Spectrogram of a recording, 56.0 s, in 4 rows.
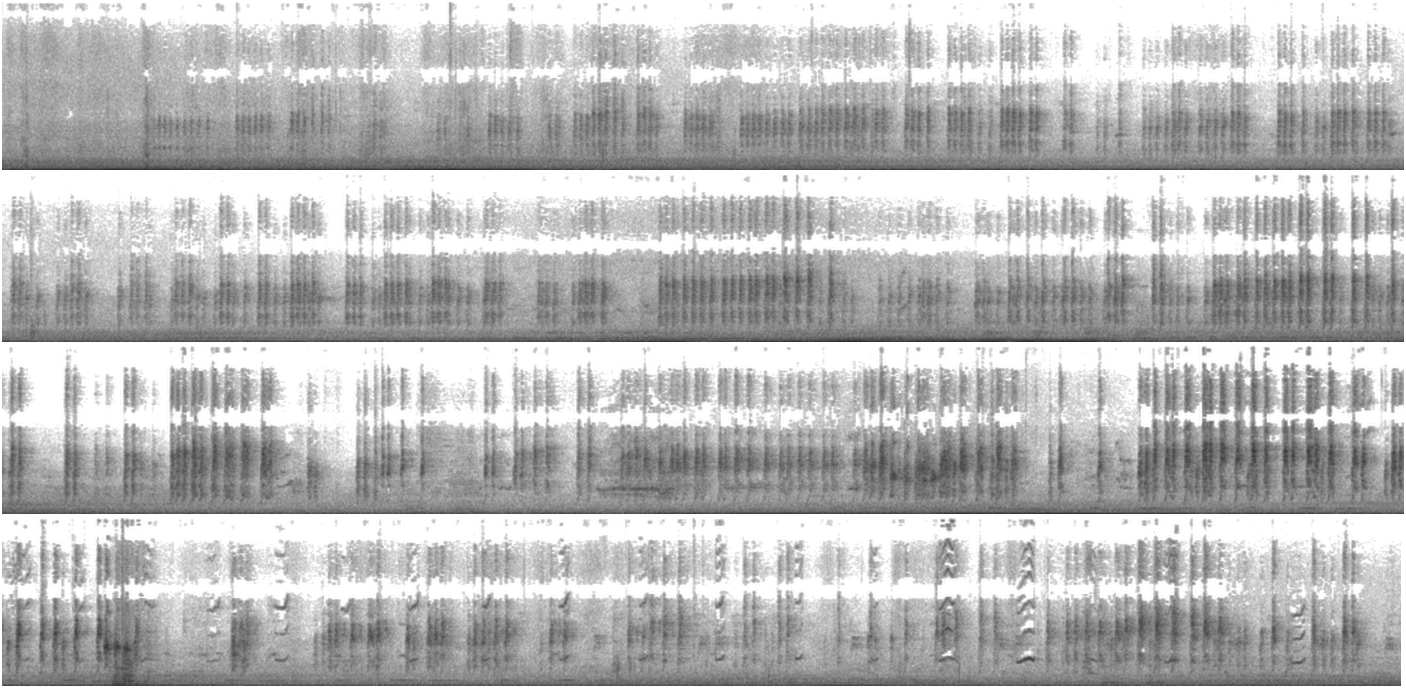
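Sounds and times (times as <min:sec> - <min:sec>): small bird chirping: 0:33.2 - 0:56.0.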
